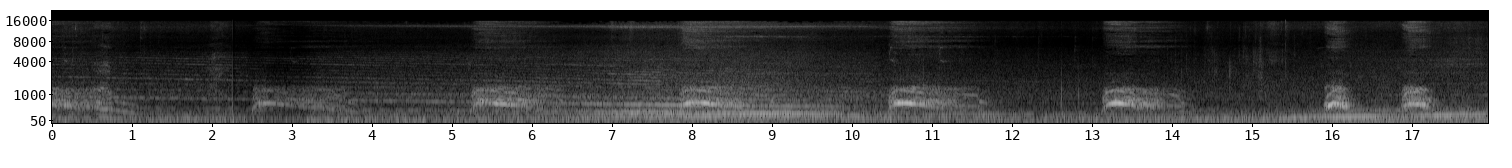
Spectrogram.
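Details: A male beagle howls at a passing fire truck siren in repeated, falling, mournful bays about every two and a half seconds.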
